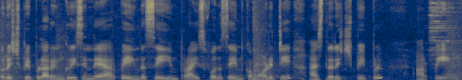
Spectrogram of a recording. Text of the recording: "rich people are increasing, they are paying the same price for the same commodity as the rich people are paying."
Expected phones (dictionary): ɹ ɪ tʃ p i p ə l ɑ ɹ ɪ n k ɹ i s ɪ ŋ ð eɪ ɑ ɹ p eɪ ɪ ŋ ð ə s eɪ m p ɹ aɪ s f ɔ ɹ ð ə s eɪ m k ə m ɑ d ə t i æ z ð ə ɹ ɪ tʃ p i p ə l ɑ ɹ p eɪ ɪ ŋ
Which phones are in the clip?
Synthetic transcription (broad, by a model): ɹ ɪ tʃ p i p ə l ɑ ɹ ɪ n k ɹ i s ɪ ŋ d eɪ ɑ ɹ p eɪ ɪ ŋ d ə s eɪ m p ɹ aɪ s f ɔ ɹ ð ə s eɪ m k ə m ɑ d ə t i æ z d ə ɹ ɪ tʃ p i p ə l ɑ ɹ p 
